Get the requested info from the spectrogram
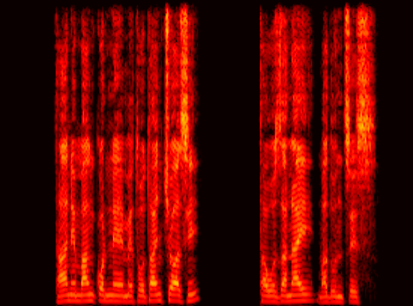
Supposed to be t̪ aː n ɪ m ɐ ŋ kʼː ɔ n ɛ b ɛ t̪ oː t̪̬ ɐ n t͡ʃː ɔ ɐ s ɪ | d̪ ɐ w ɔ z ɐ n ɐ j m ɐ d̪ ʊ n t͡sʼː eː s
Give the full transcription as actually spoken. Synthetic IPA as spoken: t̪ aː n ɪ m ɐ ŋ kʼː ɔ nː ɛ m ɛ t̪ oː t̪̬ ɐ n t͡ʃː ɔ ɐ s ɪ | t̪ ɐ w ɔ z ɐ n ɐ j m ɐ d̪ ʊ n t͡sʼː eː s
